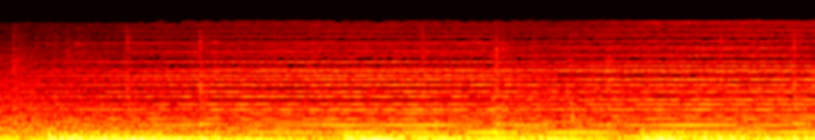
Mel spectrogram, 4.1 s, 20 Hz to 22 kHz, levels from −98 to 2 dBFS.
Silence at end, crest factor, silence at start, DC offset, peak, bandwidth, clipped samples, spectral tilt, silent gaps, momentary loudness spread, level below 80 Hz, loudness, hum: 0 s; 12 dB; 0 s; under 0.1%; -6 dBFS; 7.8 kHz; under 0.1%; -6.5 dB/octave; none; 6 LU; -20 dBFS; -25 LUFS; none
